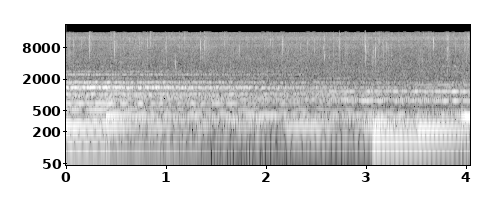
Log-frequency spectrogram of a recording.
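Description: Atmospheric future-garage electronic music: held synth pad chords over a deep bass that moves to a new note about three seconds in. A sampled rain patter is layered in the mix.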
